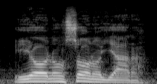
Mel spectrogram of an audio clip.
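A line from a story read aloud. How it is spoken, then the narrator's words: Plain. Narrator (Italian): disse il cimmero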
